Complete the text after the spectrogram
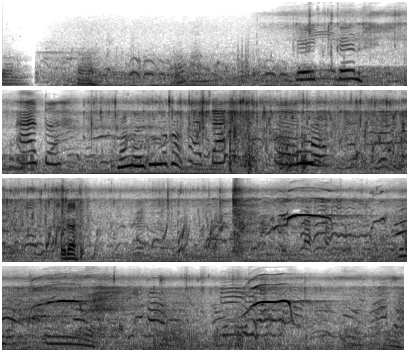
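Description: Water laps and splashes close by.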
